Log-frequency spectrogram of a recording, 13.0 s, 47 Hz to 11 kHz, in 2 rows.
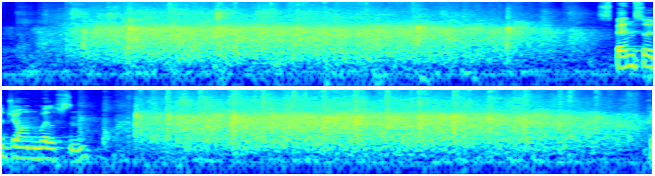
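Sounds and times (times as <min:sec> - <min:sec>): audience applauding: 0:00.0 - 0:06.3, 0:07.4 - 0:13.0.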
